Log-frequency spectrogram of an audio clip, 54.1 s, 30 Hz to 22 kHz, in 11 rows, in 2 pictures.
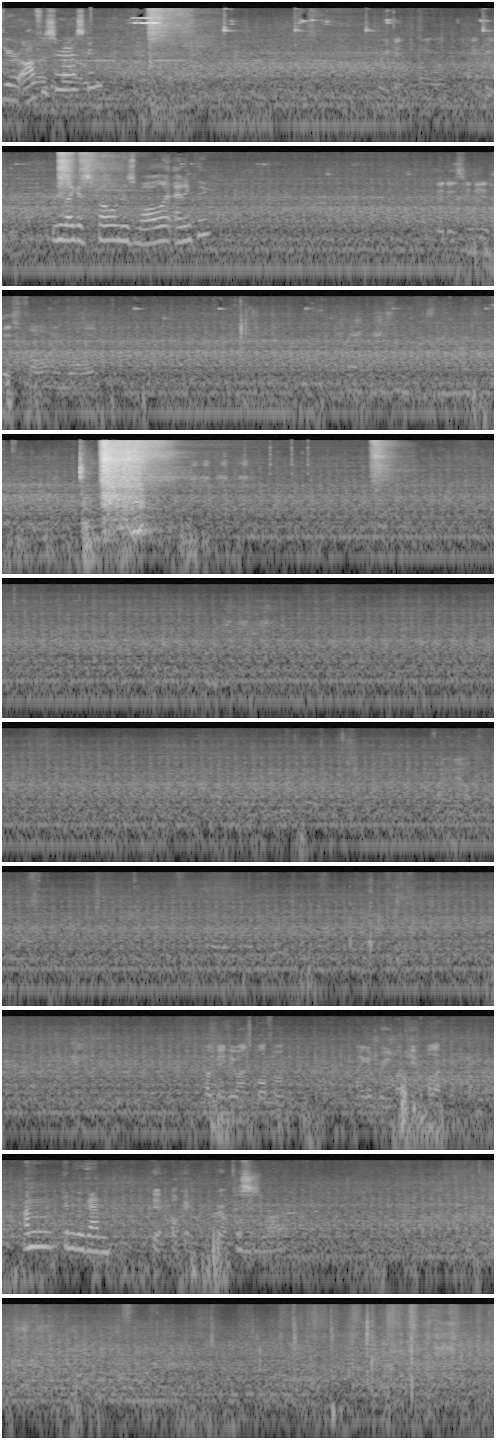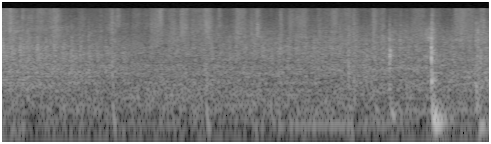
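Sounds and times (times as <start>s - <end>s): diesel engine idling: 0.0s - 54.0s
air brake hiss: 15.6s - 16.9s, 18.4s - 19.0s.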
